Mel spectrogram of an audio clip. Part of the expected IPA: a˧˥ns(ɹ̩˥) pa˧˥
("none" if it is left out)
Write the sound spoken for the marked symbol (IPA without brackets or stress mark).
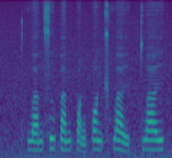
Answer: ɹ̩˥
